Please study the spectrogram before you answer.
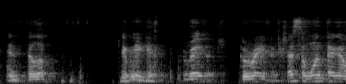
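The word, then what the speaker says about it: Gourevitch: Gurevich.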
